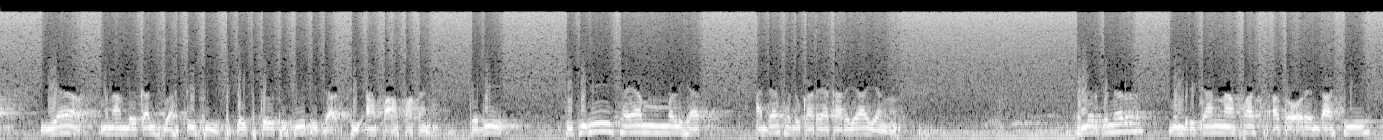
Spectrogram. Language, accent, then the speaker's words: Indonesian; Java, Indonesia; Ini saya orang Jawa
